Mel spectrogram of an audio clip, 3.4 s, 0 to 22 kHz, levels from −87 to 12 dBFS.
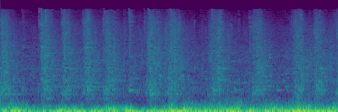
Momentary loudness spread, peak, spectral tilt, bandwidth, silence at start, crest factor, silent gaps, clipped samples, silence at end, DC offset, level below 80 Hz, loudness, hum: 4 LU; -2 dBFS; -4.5 dB/octave; 13.5 kHz; 0 s; 12 dB; none; under 0.1%; 0 s; under 0.1%; -18 dBFS; -25 LUFS; none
